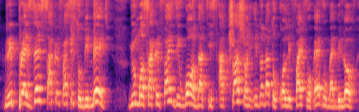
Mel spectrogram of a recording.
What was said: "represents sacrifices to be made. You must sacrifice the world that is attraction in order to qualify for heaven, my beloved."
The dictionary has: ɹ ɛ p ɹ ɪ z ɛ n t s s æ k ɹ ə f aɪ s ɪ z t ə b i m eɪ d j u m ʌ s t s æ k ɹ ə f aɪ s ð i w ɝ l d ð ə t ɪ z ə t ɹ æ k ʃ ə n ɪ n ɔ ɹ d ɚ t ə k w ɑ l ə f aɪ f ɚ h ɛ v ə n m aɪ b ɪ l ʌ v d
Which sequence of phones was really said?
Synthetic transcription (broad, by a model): ɹ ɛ p ɹ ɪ z ɛ n t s s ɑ k ɹ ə f aɪ s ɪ s t ə b i m eɪ d j u m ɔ s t s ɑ k ɹ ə f aɪ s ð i w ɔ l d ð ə t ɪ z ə t ɹ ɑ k ʃ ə n ɪ n ɔ d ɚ t ə k w ɑ l ə f aɪ f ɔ h ɛ v ə n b aɪ b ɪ l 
